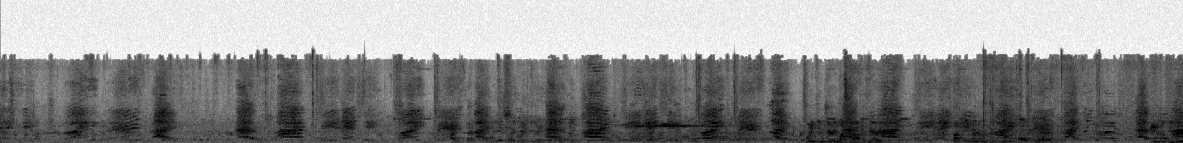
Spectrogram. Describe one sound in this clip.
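A crowd of people shouts and talks from a distance outdoors.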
